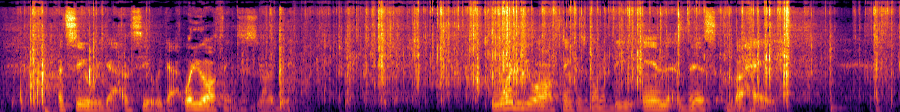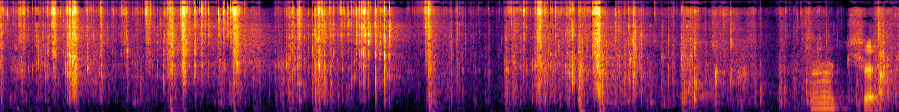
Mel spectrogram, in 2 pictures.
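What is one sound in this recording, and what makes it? Cardboard and paper rustle and crinkle as a package is opened.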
